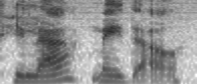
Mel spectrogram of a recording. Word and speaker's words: Hila Maydar: our podcast today and did i did i pronounce your last name correctly yes it's hilah maydao awesome i you know my last name is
